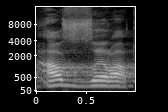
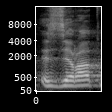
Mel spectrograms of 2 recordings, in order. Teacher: انما المقروء في المتواتر هو الاشمام خلط الصاد بالزاي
